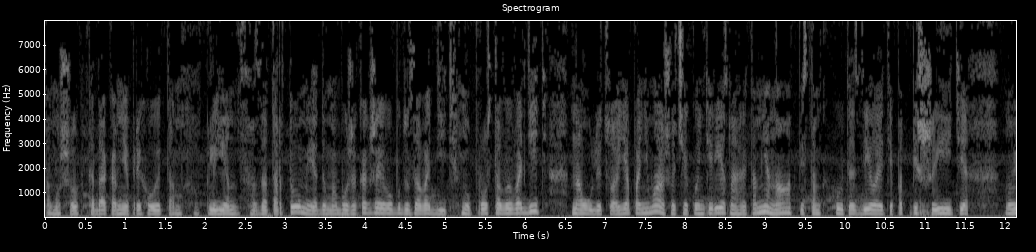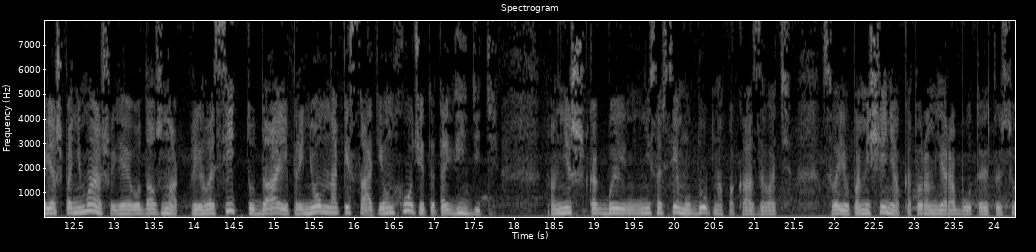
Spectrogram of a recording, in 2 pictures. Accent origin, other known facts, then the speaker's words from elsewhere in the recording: Odesa, Odesa Oblast, Ukraine; а мы непонятно вообще, как вот одесситы, да.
